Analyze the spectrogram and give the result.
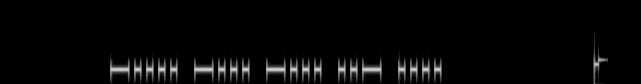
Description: Morse code, heard as a keyed tone, about 21 wpm, 700 Hz. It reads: 6BBUH
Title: Five Challenging Letter-Number Combinations 20wpm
